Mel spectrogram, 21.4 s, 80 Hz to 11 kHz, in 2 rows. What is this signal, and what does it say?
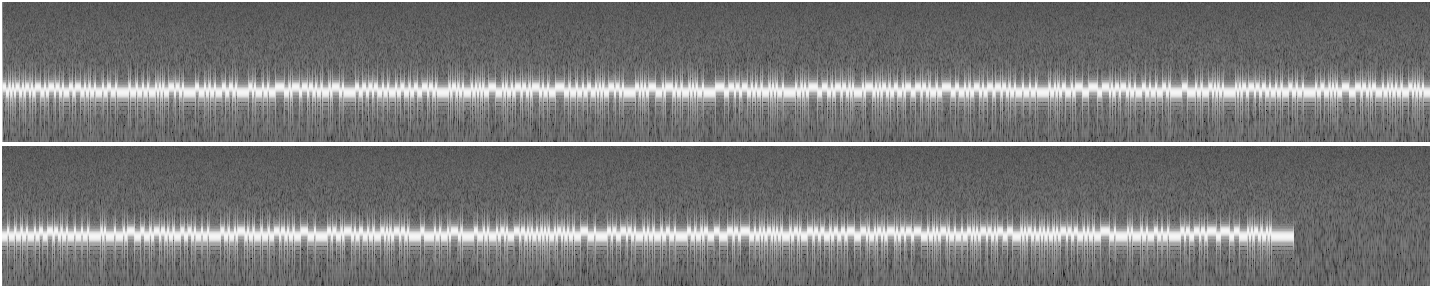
RTTY (75 baud, 170 Hz shift), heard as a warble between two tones, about 1360 Hz centre. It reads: … UN2Q6 C8G53 3IL22 DKYOF E5126 ROE6T N6JTN XESWZ QTCAA 1JCOT 07M4S P0WYO BJ4Q2 1XKOC 81PE1 9LEW4 V3CKG FYD9L K2PBM TJRKG CIOHD OJHQR ZMSJJ C5X0L TTMSJ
